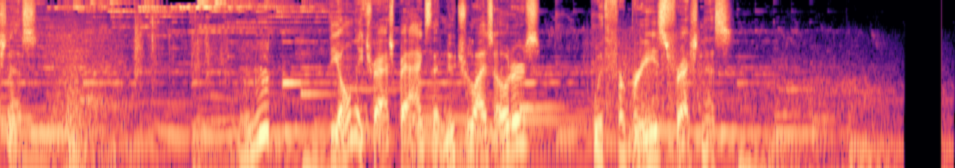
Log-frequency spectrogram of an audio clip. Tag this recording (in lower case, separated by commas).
music, speech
